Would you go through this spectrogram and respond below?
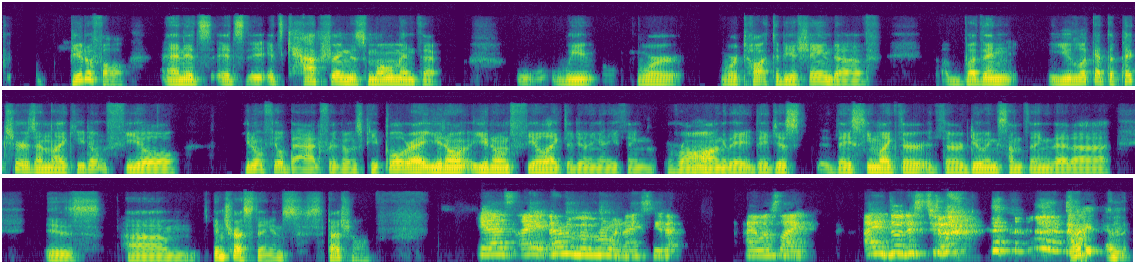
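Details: Adult man, speech therapist and professor who stutters, with audible repetitions and fillers; stuttering.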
